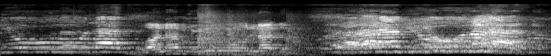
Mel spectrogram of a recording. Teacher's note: ولم یولد میں یا واو پیش یو کو ایک الف کے برابر کھینچیں گے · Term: واو مدہ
